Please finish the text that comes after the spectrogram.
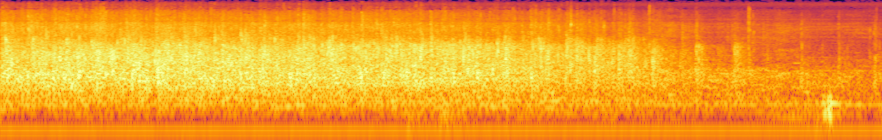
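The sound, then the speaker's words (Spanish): A church audience applauds for the Lord during a sermon, a dense, steady wash of many hands clapping that holds strong for several seconds, then gradually thins and fades toward the end. “Dele un fuerte aplauso al Señor, no se reprima.”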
